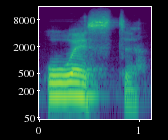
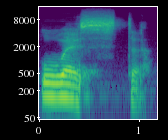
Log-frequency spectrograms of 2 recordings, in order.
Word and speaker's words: ouest: Le mot ouest s'écrit avec un T que je n'entends pas. Faux. On dit ouest. Ouest. C'est pas oué.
